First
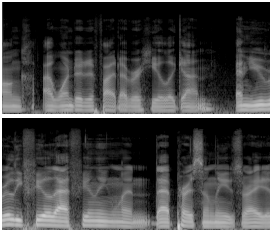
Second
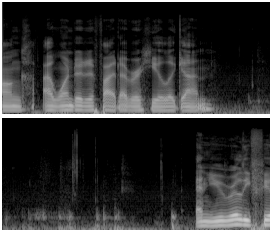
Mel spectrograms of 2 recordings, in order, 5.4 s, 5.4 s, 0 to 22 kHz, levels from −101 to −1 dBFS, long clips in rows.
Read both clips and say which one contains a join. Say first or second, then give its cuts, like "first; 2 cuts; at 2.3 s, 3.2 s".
first; 1 cut; at 2.2 s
